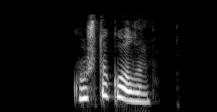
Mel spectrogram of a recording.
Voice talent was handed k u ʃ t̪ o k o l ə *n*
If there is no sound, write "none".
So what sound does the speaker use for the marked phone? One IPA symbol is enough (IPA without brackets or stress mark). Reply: n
